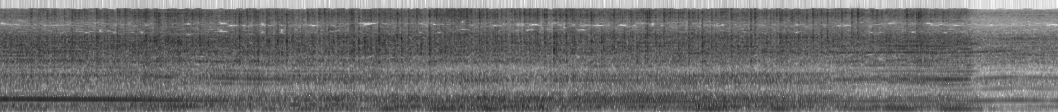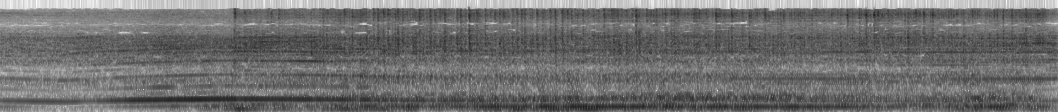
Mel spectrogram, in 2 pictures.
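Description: An electric planer whines steadily as it shaves wood, dipping briefly in pitch.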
